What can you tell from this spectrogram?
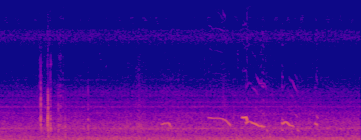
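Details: Puppies whimpering and squeaking: thin high whines sliding down in short curved notes, several overlapping in the final two seconds, over a low steady hum and a faint constant high-pitched tone.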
